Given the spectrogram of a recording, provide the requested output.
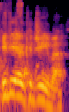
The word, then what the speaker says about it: Hideo Kojima: And Hideo Kojima, I can't pronounce his name. Kojima. Hideo Kojima.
